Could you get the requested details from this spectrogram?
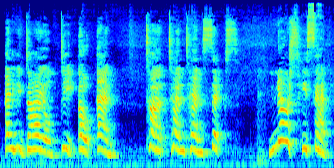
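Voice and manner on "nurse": high, loud call to the nurse; doctor calling for the nurse, urgent and loud. A narrator's reading.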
